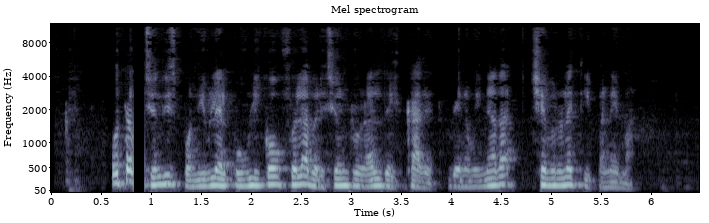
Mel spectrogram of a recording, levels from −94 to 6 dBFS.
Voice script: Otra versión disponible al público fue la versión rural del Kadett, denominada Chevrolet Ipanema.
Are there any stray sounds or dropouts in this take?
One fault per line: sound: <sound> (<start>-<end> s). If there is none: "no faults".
sound: dropout (0.8-0.9 s)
